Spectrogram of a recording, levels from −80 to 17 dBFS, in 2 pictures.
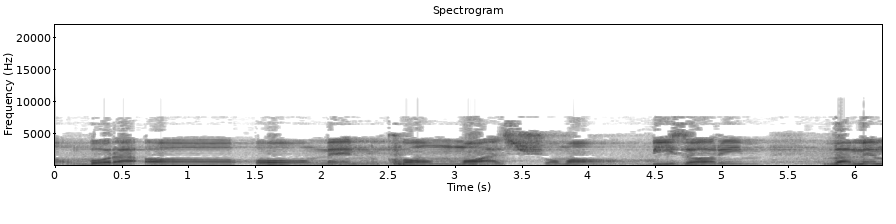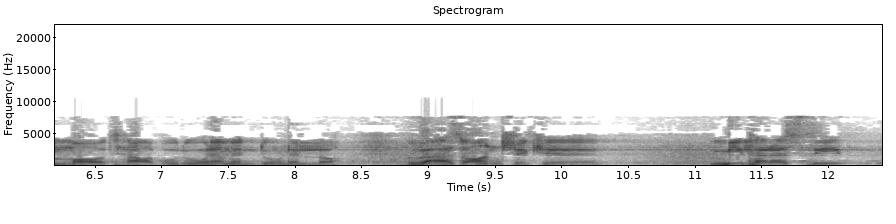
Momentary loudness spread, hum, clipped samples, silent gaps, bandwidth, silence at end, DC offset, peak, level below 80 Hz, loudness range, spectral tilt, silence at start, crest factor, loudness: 12 LU; none; under 0.1%; none; 8 kHz; 0 s; under 0.1%; 0 dBFS; -56 dBFS; 2 LU; -3 dB/octave; 0 s; 14 dB; -13 LUFS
